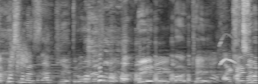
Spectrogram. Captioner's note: hahaha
